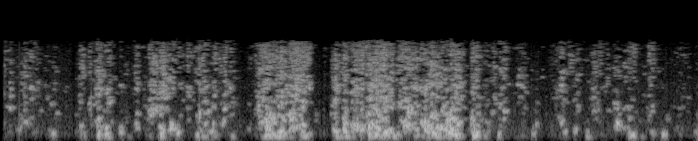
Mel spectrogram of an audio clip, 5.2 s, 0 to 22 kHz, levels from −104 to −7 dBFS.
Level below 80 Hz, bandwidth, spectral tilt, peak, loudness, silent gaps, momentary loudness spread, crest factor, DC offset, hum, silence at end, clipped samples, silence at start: -60 dBFS; 8 kHz; -4 dB/octave; -20 dBFS; -40 LUFS; none; 14 LU; 20 dB; under 0.1%; none; 0 s; under 0.1%; 0.05 s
